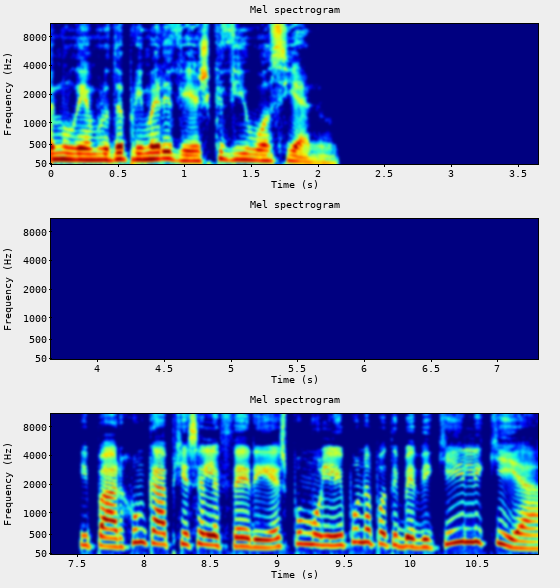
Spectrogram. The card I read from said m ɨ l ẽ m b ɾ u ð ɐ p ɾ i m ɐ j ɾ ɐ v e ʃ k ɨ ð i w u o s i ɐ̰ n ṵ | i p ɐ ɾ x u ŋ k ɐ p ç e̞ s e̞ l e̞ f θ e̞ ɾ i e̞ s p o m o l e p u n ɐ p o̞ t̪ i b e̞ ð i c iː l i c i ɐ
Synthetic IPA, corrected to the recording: m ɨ l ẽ m b ɾ u ð ɐ p ɾ i m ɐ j ɾ ɐ v e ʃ k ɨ v i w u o s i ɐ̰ n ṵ | i p ɐ ɾ x u ŋ k ɐ p ç e̞ s e̞ l e̞ f θ e̞ ɾ i e̞ s p u m u l i p u n ɐ p o̞ t̪ i b e̞ ð i c iː l i c i ɐ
